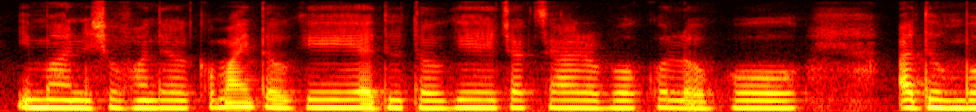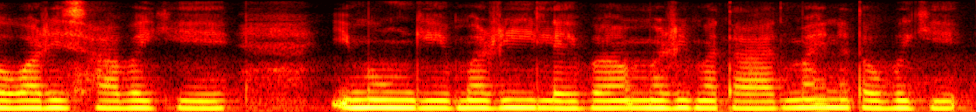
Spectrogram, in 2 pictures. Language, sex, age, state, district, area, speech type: Manipuri, female, 30-45, Manipur, Tengnoupal, rural, spontaneous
